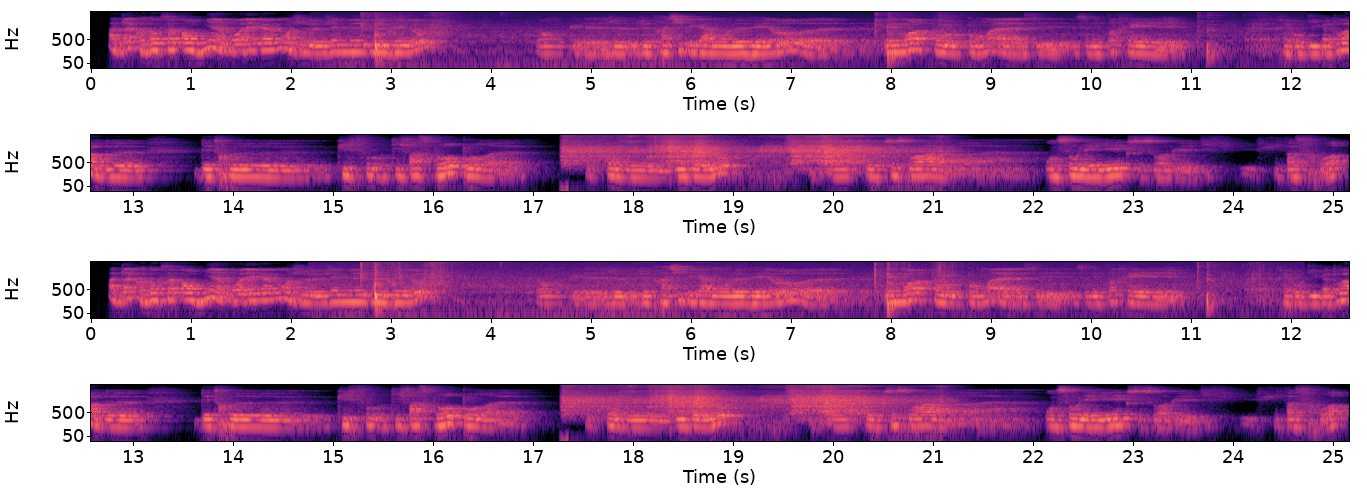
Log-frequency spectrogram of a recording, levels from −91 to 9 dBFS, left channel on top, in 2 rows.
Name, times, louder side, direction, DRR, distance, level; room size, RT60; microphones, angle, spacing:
voice 1, 0.2-3.4 4.4-10.9 11.5-16.9 17.5-19.1 19.9-25.0, equal, 15° right, -7 dB, 1.0 m, -29 dB
Splash splatter, 2.2-12.1, right 4 dB, 65° right, 0.4 m, -38 dB
sound 1, 17.3-21.1, equal, 5° left, 1.2 m, -28 dB
8.4 x 5.4 x 2.4 m, 0.83 s
head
